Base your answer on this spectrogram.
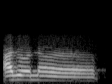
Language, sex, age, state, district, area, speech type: Marathi, female, 60+, Maharashtra, Nanded, urban, conversation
